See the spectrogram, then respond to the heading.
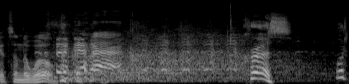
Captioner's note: laughter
